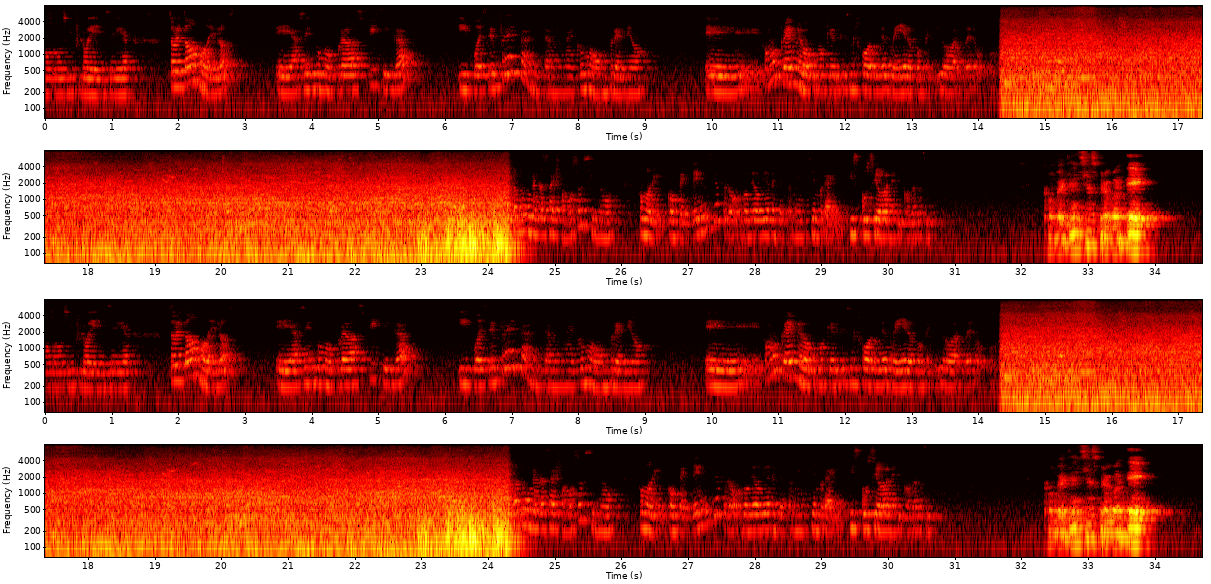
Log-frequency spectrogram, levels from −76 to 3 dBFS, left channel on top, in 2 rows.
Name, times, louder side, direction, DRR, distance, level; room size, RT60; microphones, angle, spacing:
voice 1, 0.0-2.7 3.5-5.4 6.2-9.0 9.9-14.3 14.7-15.3 18.5-20.8 21.4-22.5 23.0-25.8 26.3-30.6, equal, 35° left, -3 dB, 1.6 m, -40 dB
Thunder, 14.3-24.3, equal, ahead, 0.3 m, -26 dB
voice 2, 32.3-33.8, left 1 dB, 55° left, -5 dB, 1.1 m, -23 dB
5.8 x 3.2 x 5.1 m, 0.72 s
head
